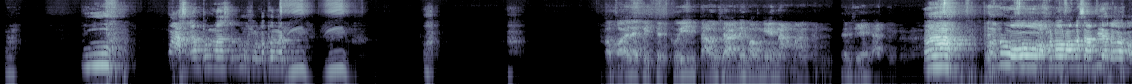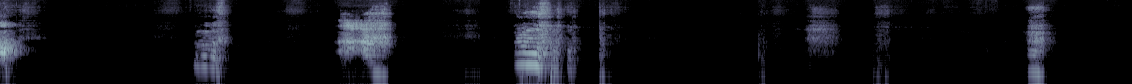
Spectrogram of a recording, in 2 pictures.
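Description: A middle-aged man speaks calmly nearby, in short bursts.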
